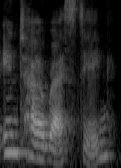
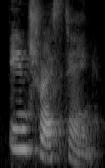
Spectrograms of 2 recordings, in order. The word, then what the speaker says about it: interesting: at a few more most people don't say interesting they say interesting interesting this TR are connected interesting look at this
